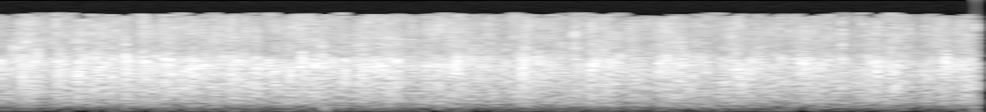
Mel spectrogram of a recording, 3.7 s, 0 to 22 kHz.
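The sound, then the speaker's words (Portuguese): A television broadcast audience claps steadily for three members of the Academia Brasileira de Letras, including writer Ana Maria Machado, a dense, continuous wash of many hands that holds an even loudness for the whole stretch, with no voices rising above it. “Dos 40 imortais, temos a honra de receber e aplaudir agora esses três.”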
